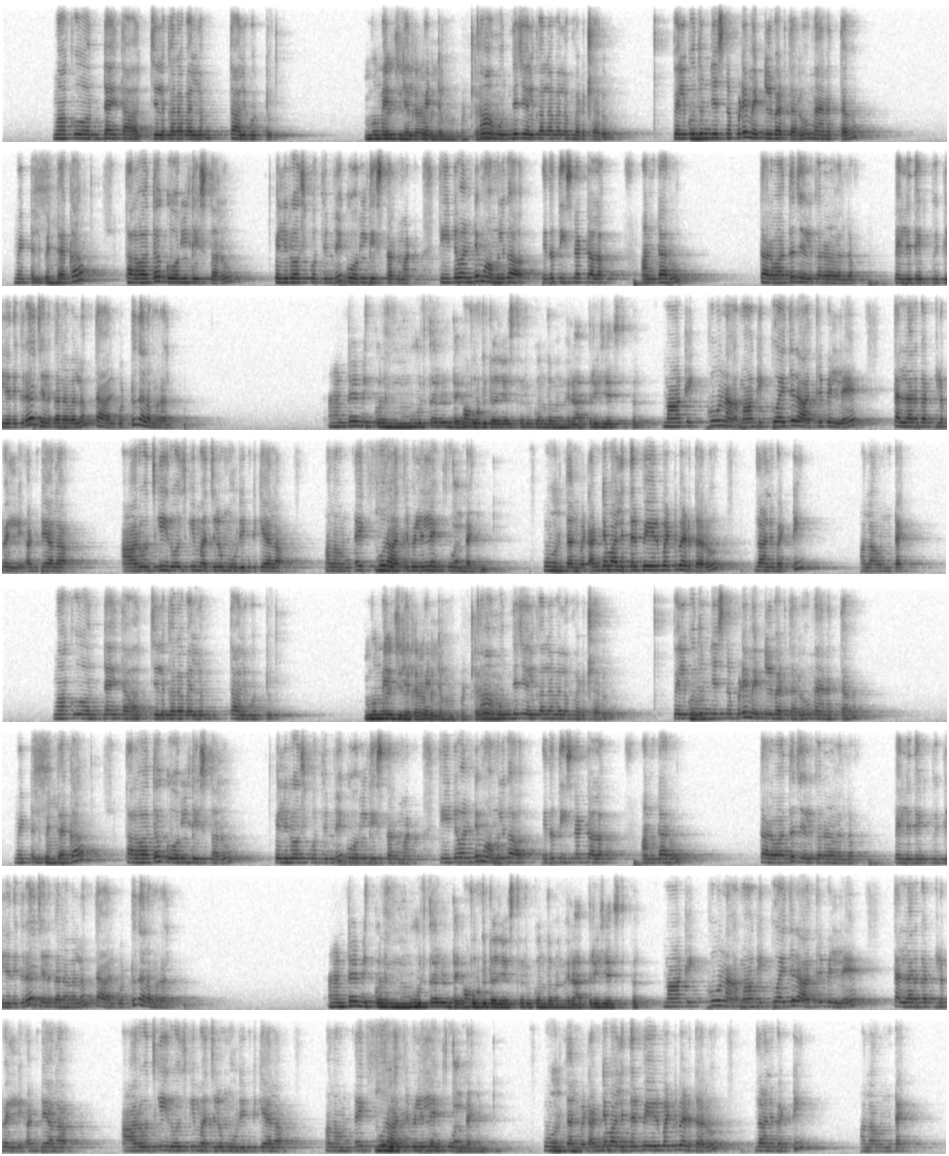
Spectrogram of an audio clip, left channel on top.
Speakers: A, on the left (about 50°); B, on the right (about 45°).
A: మాకు ఉంటాయి తా జీలకర్ర బెల్లం తాలిబొట్టు
B: ముందు
A: మెట్టెల్
B: జీలకర్ర
A: మెట్టల్
B: బెల్లం పట్టదా
A: ఆ ముందే జీలకర్ర బెల్లం పెడతారు పెళ్లికూతురు
B: హ్మ్
A: చేసినప్పుడే మెట్లు పెడతారు మేనత్త మెట్టలు
B: హ్మ్
A: పెట్టాక తర్వాత గోర్లు తీస్తరు పెళ్లి రోజు పొద్దున్న గోర్లు తీస్తారునమాట తీయడం అంటే మామూలుగా ఏదో తీసినట్టు అలా అంటారు తర్వాత జీలకర్ర బెల్లం పెళ్లి పిగిలి దగ్గర జీలకర్ర బెల్లం తాలిబొట్టు తలంబ్రాలు
B: <inaudible> అంటే మీకు కొన్ని ముహూర్తాలు ఉంటాయి కదా
A: హోమం
B: పొద్దుట చేస్తారు కొంతమంది రాత్రి చేస్తారు
A: మాకి ఎక్కునా మాకి ఎక్కువైతే రాత్రి పెళ్ళి తెల్లారు గంటల పెళ్లి అంటే అలా ఆ రోజుకి ఈ రోజుకి మధ్యలో మూడింటికి ఎలా అలా ఉంటాయి ఎక్కువ
B: ముహూర్
A: రాత్రి పెళ్లిళ్లు
B: ముహూర్తాన్ని
A: ఎక్కువ ఉంటాయి
B: బట్టి
A: ముహూర్తాన్ని
B: ఊహు
A: బట్టి అంటే వాళ్ళిద్దరు పేరు బట్టి పెడతారు దాన్ని బట్టి అలా ఉంటాయి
